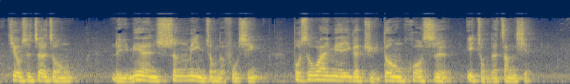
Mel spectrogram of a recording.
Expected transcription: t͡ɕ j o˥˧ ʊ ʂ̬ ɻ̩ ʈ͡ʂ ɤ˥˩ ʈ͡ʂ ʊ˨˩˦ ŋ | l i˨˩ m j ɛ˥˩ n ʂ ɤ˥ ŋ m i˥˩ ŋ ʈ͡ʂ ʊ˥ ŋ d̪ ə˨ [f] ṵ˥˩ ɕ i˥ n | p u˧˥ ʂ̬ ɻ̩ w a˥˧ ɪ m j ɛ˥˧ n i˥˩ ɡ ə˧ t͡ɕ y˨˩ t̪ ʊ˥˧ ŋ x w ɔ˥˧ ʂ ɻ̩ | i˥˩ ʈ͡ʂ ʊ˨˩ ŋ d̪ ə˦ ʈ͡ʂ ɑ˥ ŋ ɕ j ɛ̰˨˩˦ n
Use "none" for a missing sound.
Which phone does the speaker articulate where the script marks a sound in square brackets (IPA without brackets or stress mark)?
f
